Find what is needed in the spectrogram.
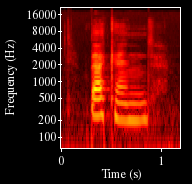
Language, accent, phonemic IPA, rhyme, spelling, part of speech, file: English, US, /ˈbɛkənd/, -ɛkənd, beckoned, verb, En-us-beckoned.ogg
- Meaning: simple past and past participle of beckon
